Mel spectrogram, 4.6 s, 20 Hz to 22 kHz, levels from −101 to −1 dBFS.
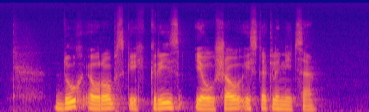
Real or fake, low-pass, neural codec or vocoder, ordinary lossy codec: fake; 19.8 kHz; vocoder, 44.1 kHz, 128 mel bands, Pupu-Vocoder; none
